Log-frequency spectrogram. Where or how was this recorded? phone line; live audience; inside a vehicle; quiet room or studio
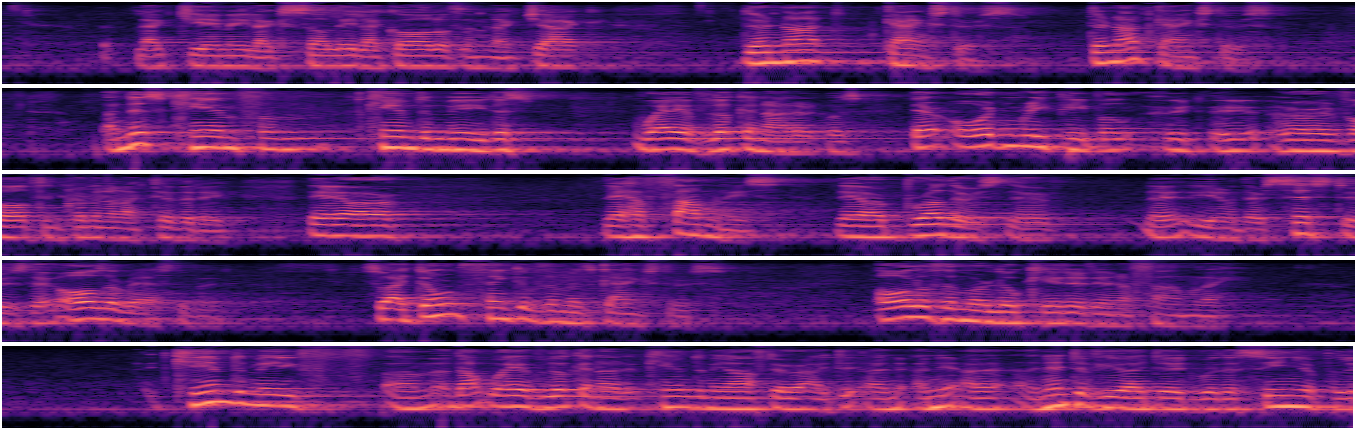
live audience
